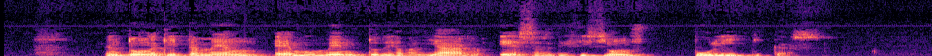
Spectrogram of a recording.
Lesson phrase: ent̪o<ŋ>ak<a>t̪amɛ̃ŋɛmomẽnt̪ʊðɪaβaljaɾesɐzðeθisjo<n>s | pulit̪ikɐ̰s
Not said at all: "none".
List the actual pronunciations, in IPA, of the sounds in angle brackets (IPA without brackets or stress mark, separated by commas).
ŋ, i, ŋ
